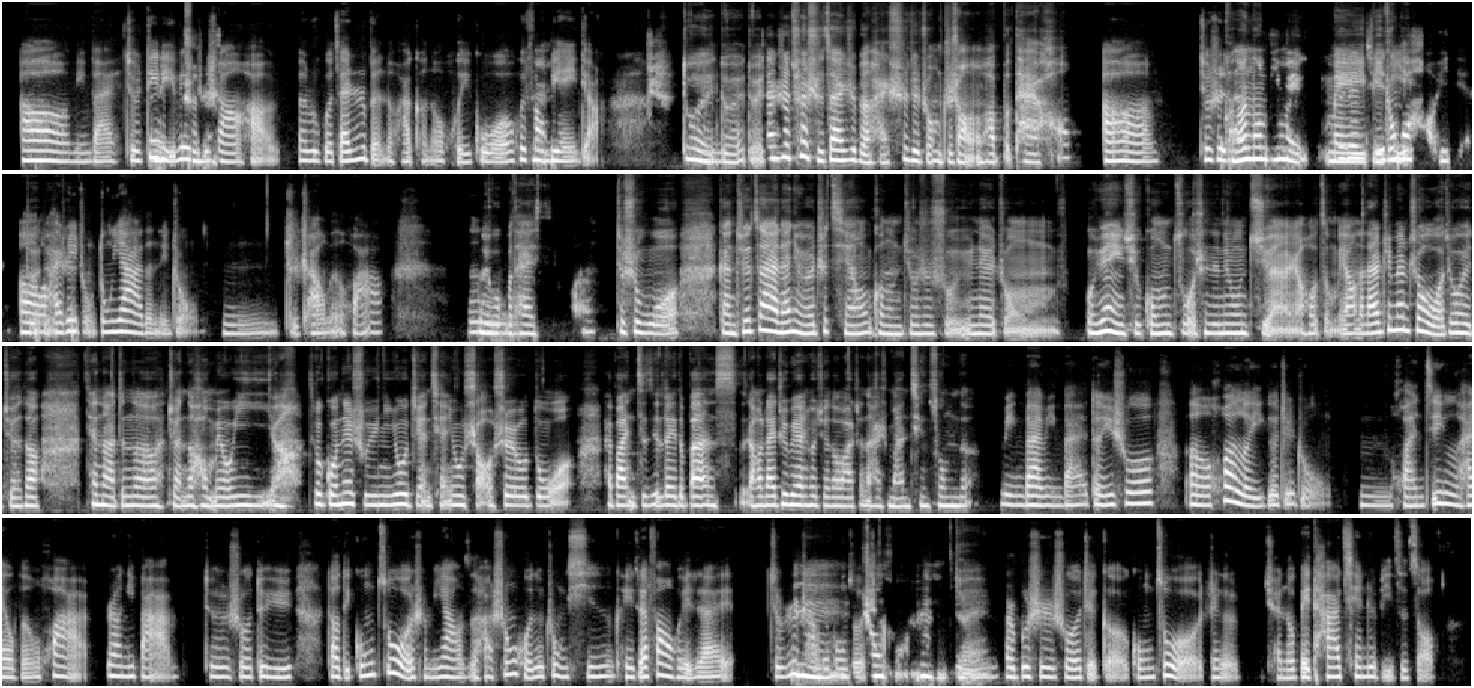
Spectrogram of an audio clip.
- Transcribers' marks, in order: inhale
- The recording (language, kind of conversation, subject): Chinese, podcast, 有哪次旅行让你重新看待人生？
